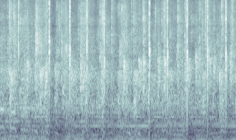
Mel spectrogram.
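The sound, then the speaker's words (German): A crowd welcomes director Achim von Borries, one of the makers of Babylon Berlin, with loud, steady applause: a dense wash of many hands clapping at once that continues without a break, with a faint murmur of voices mixed underneath. “Begrüßen mit einem tosen Applaus.”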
